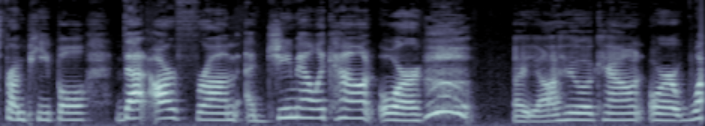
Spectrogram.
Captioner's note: gasps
